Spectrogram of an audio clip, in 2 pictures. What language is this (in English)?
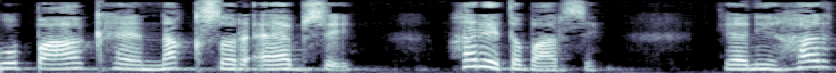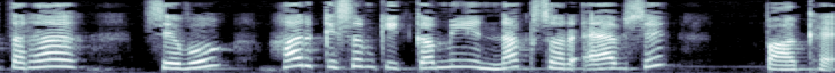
Urdu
